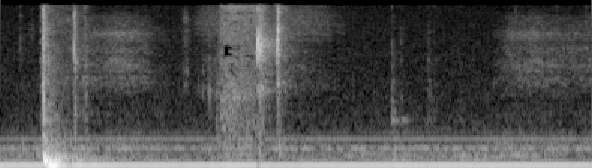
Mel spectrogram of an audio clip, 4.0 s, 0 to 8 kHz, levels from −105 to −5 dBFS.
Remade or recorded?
recorded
